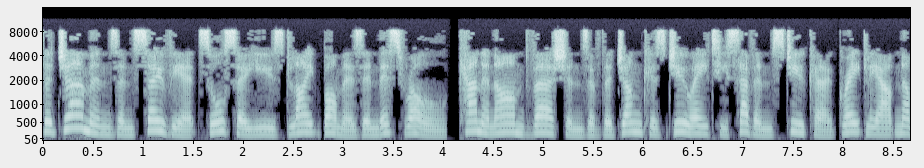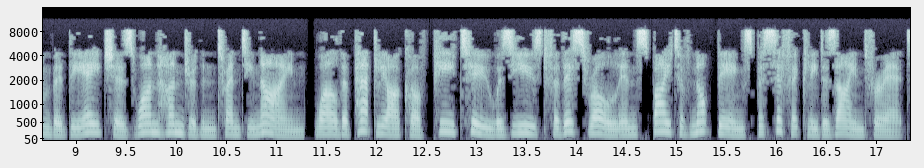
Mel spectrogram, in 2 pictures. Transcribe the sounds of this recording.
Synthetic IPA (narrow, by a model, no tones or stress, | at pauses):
ðəd͡ʒɜːmə̃nzə̃nssəʊviətsɔˑlˠsəʊjʉːzdˡlaɪt̚b̥ɒməzɪ̃nðɪsɹoʊlˠkʰanə̃nɑːmdvɜˑʃə̃nzəvðəd͡ʒʌ̃ŋkʰəzd͡ʒʉːeɪtʰisɛvə̃nst͡ʃʉˑkʰəɡ̥ɹeɪʔliaʊʔnʌ̃mbəd̪̚ðieɪt͡ʃɪzwʌ̃nɦʌ̃ndɹədə̃ntʰw̥ɛ̃ntʰinãɪ̃nwaɪlˠðəpʰɛtɹiɑˑkʰəv̥pʰiːtʰʉːwɒzjʉːzd̥fəðɪsɹoʊlɪ̃nspaɪɾəvnət̚b̥iːɪ̃ŋspəsɪfɪkʰlidɪzãɪ̃nd̥fəɹɪt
